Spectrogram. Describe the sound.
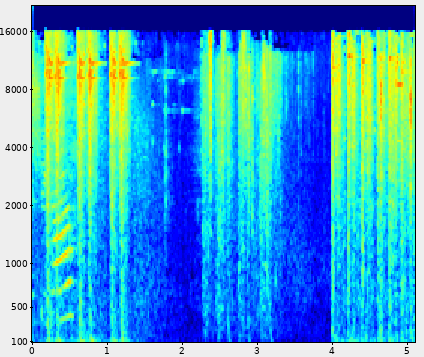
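Gunfire from a gray-rarity pump shotgun landing a headshot during the final round of a Fortnite match: a few loud, sharp blasts, then a dense, sustained burst of shots near the end.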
